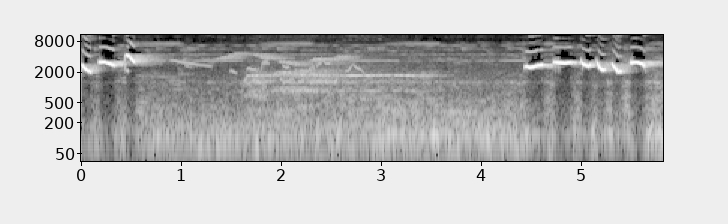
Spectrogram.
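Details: Brief whistled notes from an oriental magpie-robin in the morning open the recording, then after a quieter gap with a soft buzzy note comes a run of warbled whistles.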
